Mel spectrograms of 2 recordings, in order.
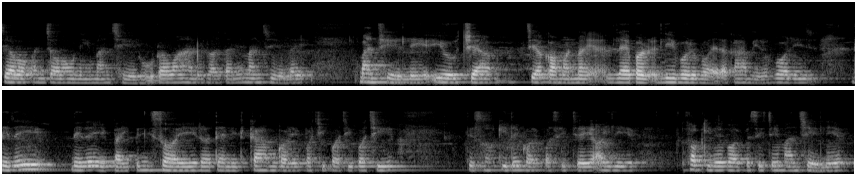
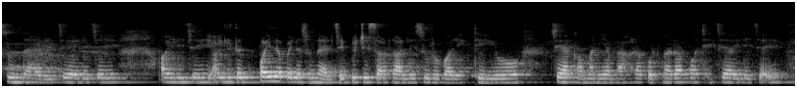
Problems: background sounds at intervals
